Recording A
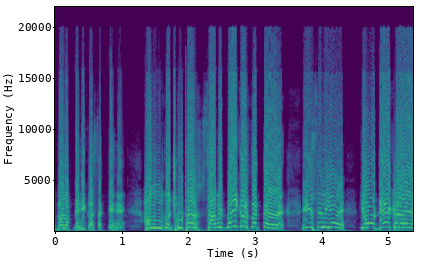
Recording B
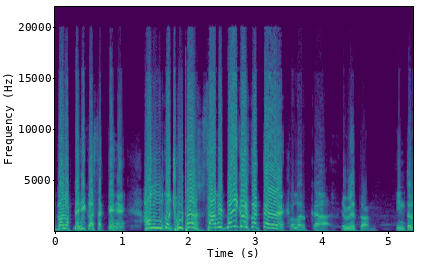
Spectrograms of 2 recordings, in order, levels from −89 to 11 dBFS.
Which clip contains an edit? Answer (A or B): B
